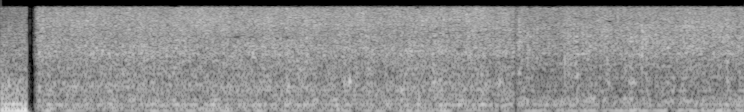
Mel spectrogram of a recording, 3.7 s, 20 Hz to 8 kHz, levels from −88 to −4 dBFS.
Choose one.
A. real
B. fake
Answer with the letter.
A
